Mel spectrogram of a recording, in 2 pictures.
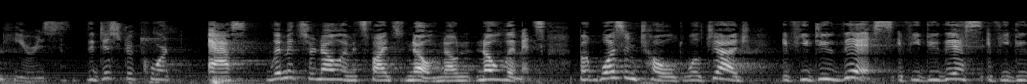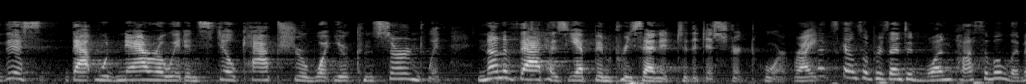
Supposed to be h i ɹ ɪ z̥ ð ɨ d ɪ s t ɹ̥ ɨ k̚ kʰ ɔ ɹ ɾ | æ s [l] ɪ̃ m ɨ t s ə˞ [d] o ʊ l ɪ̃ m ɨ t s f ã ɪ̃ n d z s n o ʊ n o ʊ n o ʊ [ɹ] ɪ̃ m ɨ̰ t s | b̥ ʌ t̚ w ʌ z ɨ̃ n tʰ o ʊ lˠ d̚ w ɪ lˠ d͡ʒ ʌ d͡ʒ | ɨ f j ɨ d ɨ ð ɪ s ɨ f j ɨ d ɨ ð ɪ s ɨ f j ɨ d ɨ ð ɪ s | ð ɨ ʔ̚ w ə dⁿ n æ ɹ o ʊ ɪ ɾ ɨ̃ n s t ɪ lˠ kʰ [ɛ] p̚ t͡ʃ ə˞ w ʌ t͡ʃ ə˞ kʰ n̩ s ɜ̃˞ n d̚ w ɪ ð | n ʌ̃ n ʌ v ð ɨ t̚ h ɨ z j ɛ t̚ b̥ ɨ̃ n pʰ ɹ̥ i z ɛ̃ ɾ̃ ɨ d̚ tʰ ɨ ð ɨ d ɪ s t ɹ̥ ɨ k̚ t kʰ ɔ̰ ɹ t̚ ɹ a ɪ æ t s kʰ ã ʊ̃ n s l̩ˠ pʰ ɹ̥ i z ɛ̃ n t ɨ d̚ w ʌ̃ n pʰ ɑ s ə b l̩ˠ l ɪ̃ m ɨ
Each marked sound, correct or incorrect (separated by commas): correct, incorrect, incorrect, incorrect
